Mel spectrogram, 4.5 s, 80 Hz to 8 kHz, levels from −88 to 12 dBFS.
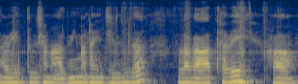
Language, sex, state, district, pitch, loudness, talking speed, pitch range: Chhattisgarhi, male, Chhattisgarh, Sarguja, 125 Hz, -16 LUFS, 175 wpm, 120-130 Hz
